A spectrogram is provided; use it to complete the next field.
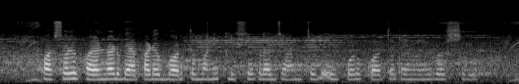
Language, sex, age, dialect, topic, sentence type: Bengali, female, 18-24, Northern/Varendri, agriculture, question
